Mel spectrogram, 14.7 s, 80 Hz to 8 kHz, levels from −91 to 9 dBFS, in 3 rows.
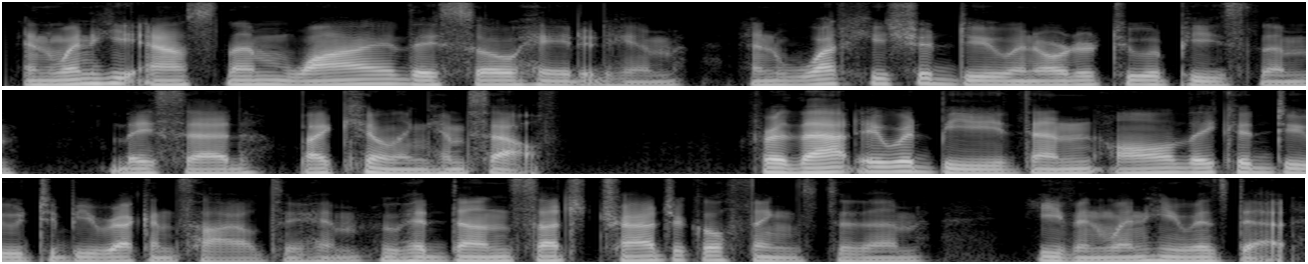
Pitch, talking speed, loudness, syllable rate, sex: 105 Hz, 215 wpm, -22 LUFS, 5.2 syllables/s, male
